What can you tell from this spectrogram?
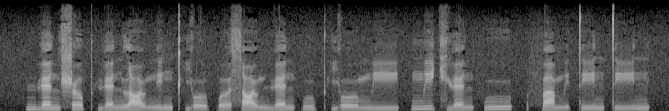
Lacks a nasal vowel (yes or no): yes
